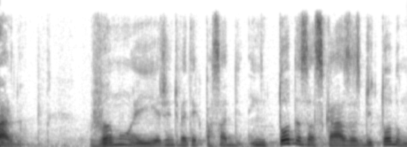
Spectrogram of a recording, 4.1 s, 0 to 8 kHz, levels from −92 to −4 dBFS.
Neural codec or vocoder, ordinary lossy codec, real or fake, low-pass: none; none; real; 7.2 kHz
